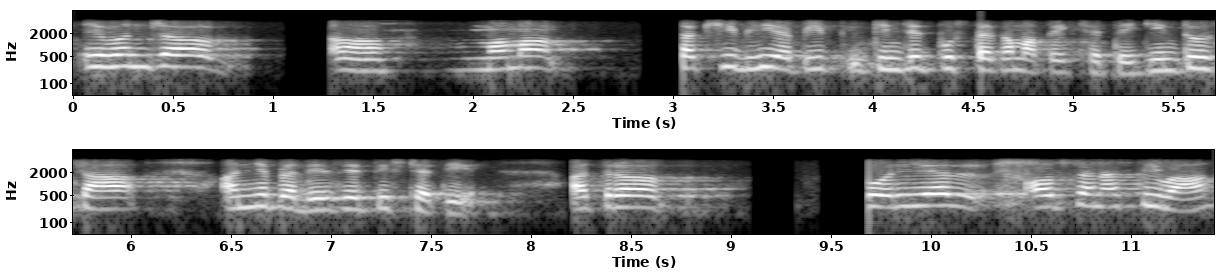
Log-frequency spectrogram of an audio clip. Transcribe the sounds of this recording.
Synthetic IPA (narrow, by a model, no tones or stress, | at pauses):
iʋənt͡sə | məmə | səkʰibʱiəpikint͡ɕit̪̚pust̪əkəməpekʂʰet̪ekint̪usaə̰njəpɾɐd̪eset̪isʈʰet̪i | ət̪ɾə | koɾijəlɔpʂənəst̪iʋa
